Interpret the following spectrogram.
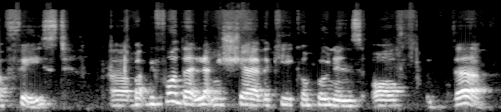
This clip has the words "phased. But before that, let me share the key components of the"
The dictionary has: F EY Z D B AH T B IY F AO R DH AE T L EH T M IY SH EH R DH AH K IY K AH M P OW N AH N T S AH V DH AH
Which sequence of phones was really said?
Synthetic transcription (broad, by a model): F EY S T B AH T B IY F AO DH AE T L EH T M IY SH EH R DH AH K IY K AH M P OW N AH N T S AH V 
